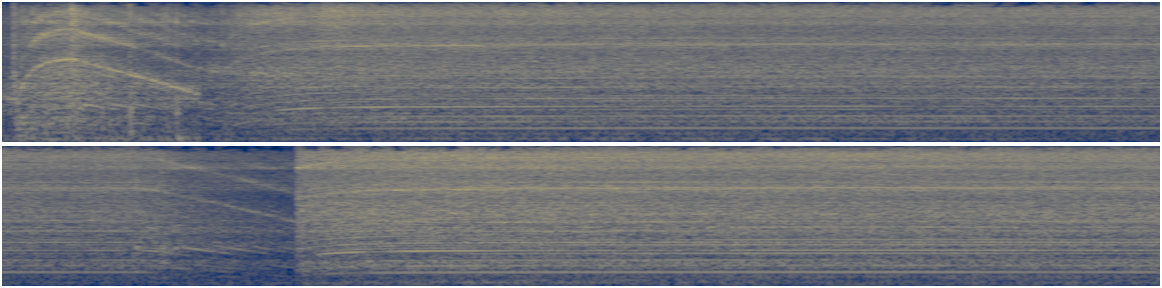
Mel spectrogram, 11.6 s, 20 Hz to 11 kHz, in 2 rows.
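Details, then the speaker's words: Pressure washer racing out of control: loud high-pitched screaming whine dips after about seven seconds then surges back, like a blow-off valve noise, sounding near 15,000 rpm; owner thinks it is broken, cause unknown. "My pressure washer is so broken. It sounds like it's revving to like 15,000 RPM. It sounds like it's about to blow up."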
